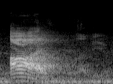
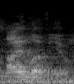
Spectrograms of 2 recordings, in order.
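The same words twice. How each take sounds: First: The word I is punched with emphasis. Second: No word is given any special emphasis. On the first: "just punch the word I" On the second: "Just in your normal voice"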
